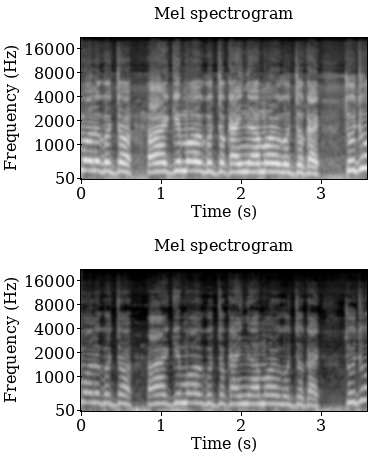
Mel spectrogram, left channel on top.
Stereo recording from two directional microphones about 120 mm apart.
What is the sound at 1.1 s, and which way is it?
A man's voice, 30° left (ahead or behind).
